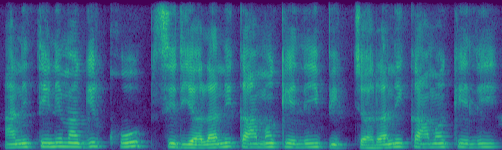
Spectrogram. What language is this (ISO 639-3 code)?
kok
